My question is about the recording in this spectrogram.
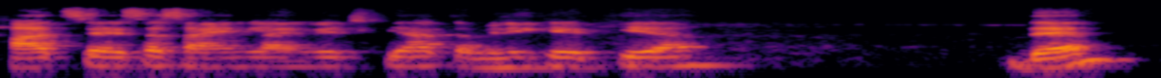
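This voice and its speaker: A middle-aged man lecturing, switching between languages, pausing often with fillers and checking in with "correct?". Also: fairly high pitch, flat delivery, creaky, rough recording. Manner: mixes languages, slow with many pauses and fillers. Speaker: teacher.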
